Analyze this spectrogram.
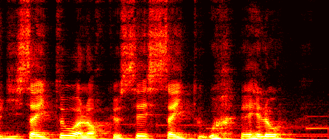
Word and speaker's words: Saito: À chaque fois, ça me fait trigger, tu dis Saito alors que c'est Saitou. Hello. Et oui, non, on prononce Saito, on prononce à la japonaise, Aksu. Hein. On prononce pas Saitou, hein.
